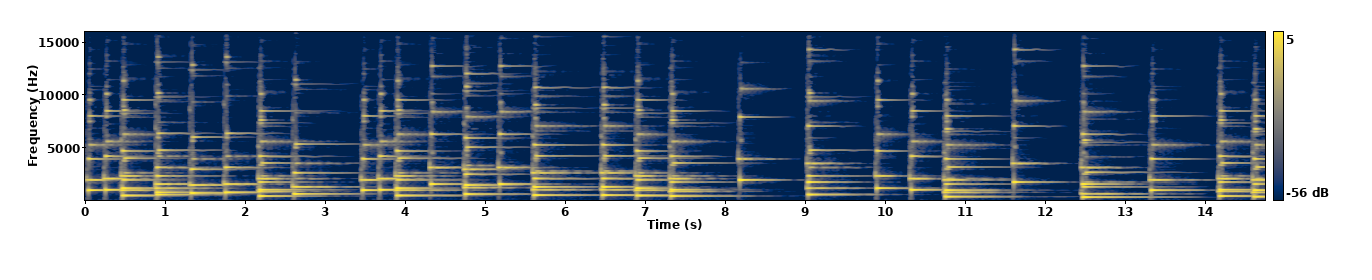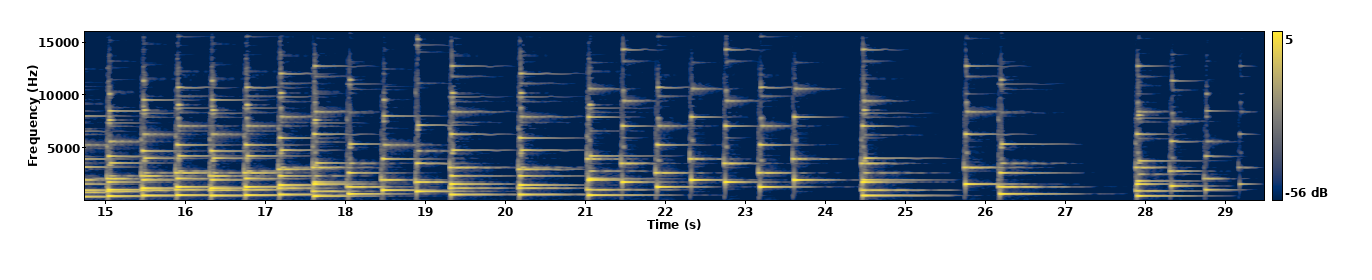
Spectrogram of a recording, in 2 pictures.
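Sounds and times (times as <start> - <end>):
bittersweet music box melody: 0.0 - 27.3, 27.9 - 29.4.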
